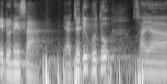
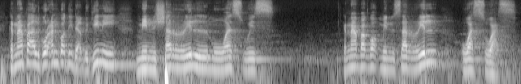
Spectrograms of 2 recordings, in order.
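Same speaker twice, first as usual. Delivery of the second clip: ordinary delivery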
